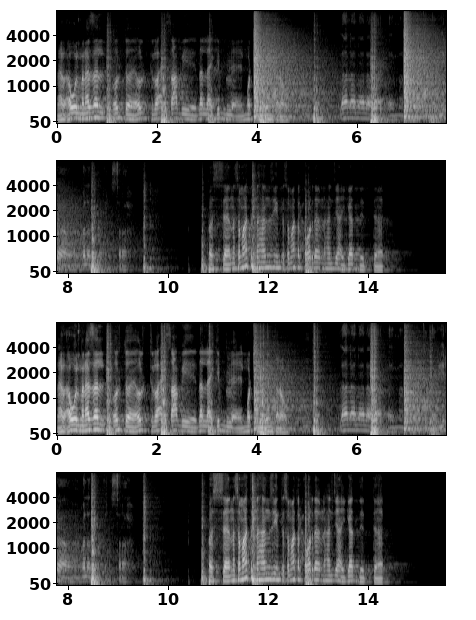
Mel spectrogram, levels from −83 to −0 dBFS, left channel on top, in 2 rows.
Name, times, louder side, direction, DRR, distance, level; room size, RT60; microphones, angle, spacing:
voice 1, 0.0-4.6 10.8-14.3, right 3 dB, 90° right, 0.8 m, -28 dB
sound 1, 1.0-1.3 2.0-2.3 3.0-3.3 4.0-4.3 5.1-5.4 6.3-6.6 7.4-7.7 8.5-8.7 9.5-9.7 10.7-10.9 11.7-11.9 12.7-13.0, right 3 dB, 55° right, 0.7 m, -28 dB
sound 2, 3.9-6.0 6.9-9.0, left 5 dB, 65° left, 0.7 m, -32 dB
voice 2, 5.6-9.3, right 2 dB, 25° right, 1.1 m, -38 dB
22.0 x 21.5 x 7.8 m
head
